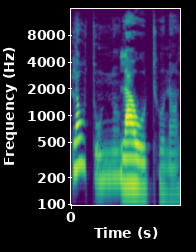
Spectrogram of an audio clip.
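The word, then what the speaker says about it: l'autunno: Launo is also quite difficult to remember. I mean of course it looks like autumn but the pronunciation oh launo. So you have to remember the a and the all the vowels.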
